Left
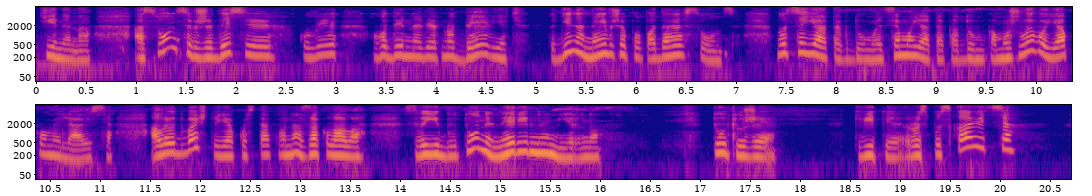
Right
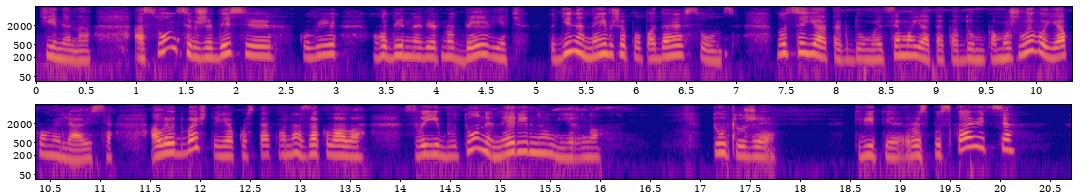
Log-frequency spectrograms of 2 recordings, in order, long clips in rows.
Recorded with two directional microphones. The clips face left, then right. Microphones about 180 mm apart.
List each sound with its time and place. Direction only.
0.1 s a woman's voice: 15° right (ahead or behind)
14.2 s speech: 5° left (ahead or behind)
16.8 s a sound: 5° left (ahead or behind)
17.3 s speech: 5° left (ahead or behind); by 20.1 s 10° right (ahead or behind)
